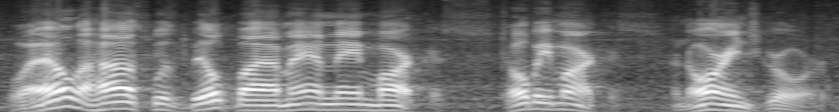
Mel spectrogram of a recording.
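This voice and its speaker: A man's voice: mid-range voice, big pitch swings, fairly quick, highs cut off. A man playing a skeptical, matter-of-fact American real estate agent in a 1940s radio drama.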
